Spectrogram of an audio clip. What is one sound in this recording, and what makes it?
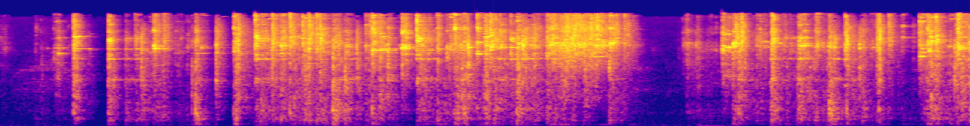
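Metal bottle caps clink and rattle as they drop into a wooden box.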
